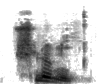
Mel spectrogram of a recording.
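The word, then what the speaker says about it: שלומי: Shalom plus moi, ça s'écrit i en hébreu avec un derrière. C'est comme ça que ça va c'est comme ça que ça va s'écrire. Donc euh je vais remplacer le même médial par un enfin même par le même médial. Donc on va dire shalom déplacement d'accent. Shalom. Maintenant, j'ai trois syllabes. L'anté prétonique va tomber. Donc, on va dire schlomi.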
